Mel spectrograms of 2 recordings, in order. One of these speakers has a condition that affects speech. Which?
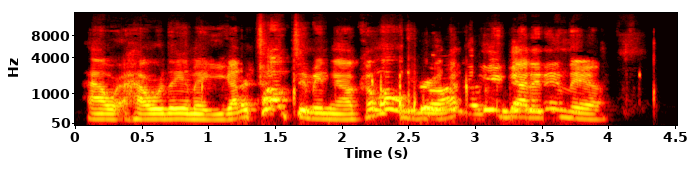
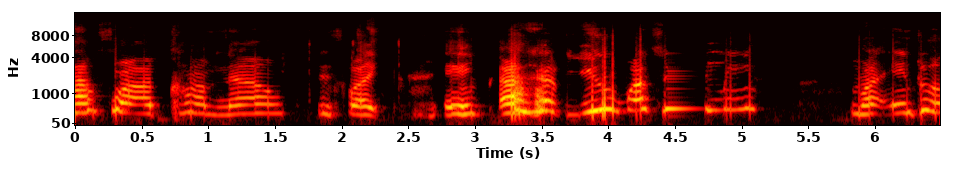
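The second: cerebral palsy; all four limbs, uses wheelchair, baclofen pump.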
